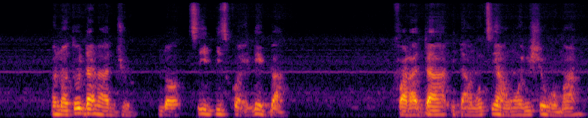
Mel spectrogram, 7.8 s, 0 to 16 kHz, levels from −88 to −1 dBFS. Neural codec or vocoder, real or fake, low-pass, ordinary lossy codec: vocoder, 44.1 kHz, 128 mel bands, Pupu-Vocoder; fake; 14.4 kHz; AAC, 64 kbps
